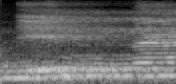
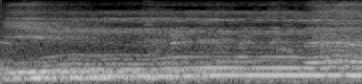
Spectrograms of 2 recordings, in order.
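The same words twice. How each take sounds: First: The n sound is cut short without holding. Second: The n sound is held nasally for two beats. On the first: The speaker calls it wrong. "jangan langsung inna, jangan seperti itu" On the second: The speaker calls it right. "Nun bertasdid, gunnah ditahan. Dua ketuk"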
